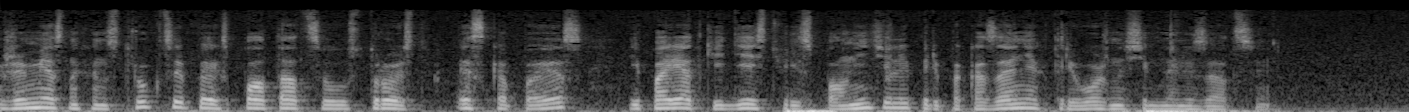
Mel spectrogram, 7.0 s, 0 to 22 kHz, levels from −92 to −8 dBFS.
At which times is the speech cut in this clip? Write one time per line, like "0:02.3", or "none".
none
